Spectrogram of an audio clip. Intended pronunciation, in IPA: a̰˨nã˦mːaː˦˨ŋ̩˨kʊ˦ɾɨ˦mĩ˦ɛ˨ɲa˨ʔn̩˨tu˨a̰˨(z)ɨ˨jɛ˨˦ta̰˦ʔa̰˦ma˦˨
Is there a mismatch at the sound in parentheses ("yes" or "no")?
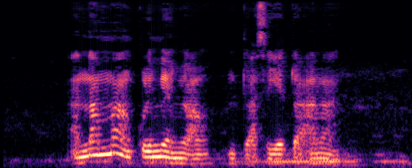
yes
